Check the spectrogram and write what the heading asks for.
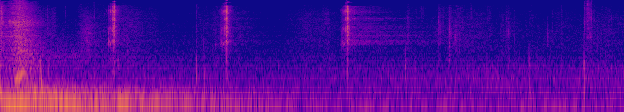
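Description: Trailer sound design: a deep boom that fades over a couple of seconds, followed by sharp clicks about once a second.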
